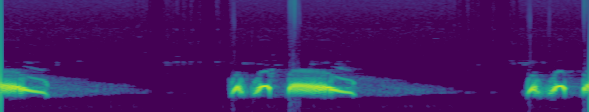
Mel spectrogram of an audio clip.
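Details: A spotted dove used as a lure for wild doves, recorded in early morning. Its mellow phrases repeat about every two seconds: two quick low hoots, then a long coo that slides downward. There is no background noise.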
